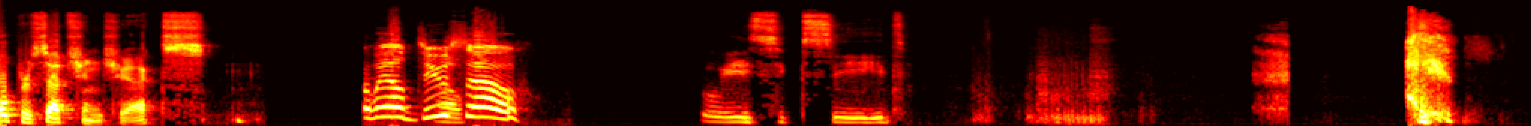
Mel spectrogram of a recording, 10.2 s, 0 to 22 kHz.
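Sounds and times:
speech: 0.0 - 1.4, 2.4 - 3.6, 4.7 - 6.1, 9.4 - 9.9
loud sneeze: 9.4 - 10.0.

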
